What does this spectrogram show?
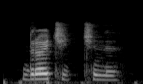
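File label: "дрӧчитчыны", Komi, female; kpv audio dict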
